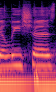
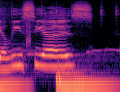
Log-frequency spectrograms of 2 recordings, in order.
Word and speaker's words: Alycia: First off, shout out to the Alishas, the Alycias. Right? If I got a dollar for every time someone mispronounced my name as Alisha versus Alycia because that's extra syllables, I'd have Jeff Bezos' money right now.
